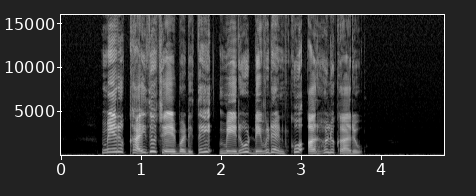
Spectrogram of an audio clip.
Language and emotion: Telugu, neutral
